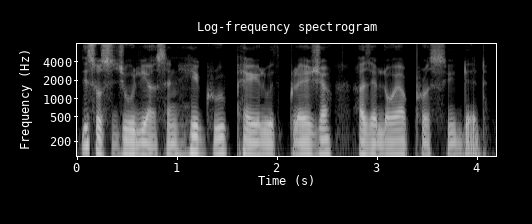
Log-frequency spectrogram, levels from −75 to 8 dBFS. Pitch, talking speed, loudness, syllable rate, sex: 100 Hz, 185 wpm, -19 LUFS, 5.0 syllables/s, male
